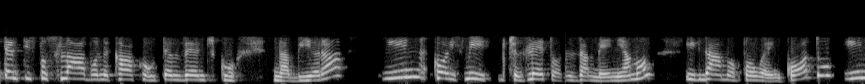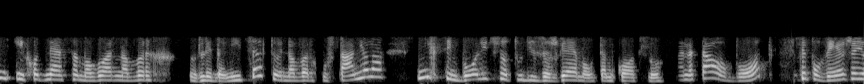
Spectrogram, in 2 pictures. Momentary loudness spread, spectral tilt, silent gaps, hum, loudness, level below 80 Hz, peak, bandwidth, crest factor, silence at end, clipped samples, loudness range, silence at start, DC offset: 5 LU; -9 dB/octave; none; none; -20 LUFS; -68 dBFS; -6 dBFS; 3.9 kHz; 14 dB; 0 s; under 0.1%; 1 LU; 0 s; under 0.1%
